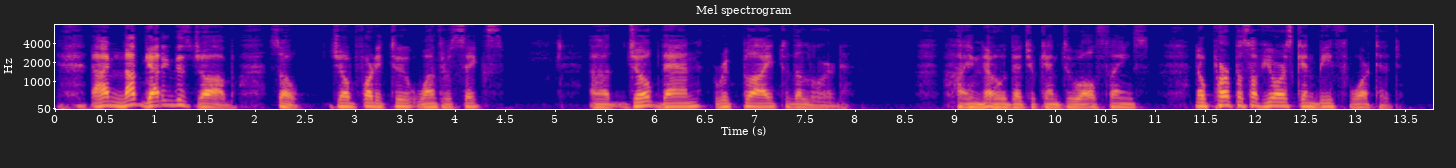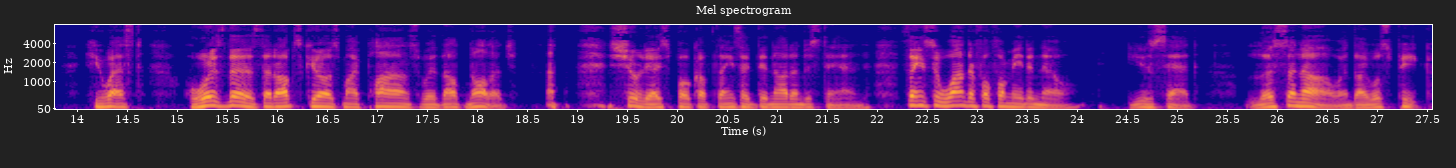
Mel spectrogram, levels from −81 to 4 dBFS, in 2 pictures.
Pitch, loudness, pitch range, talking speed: 110 Hz, -21 LUFS, 100-130 Hz, 150 wpm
